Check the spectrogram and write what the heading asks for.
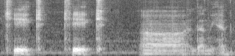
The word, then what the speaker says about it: kék: Not kek, cake.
